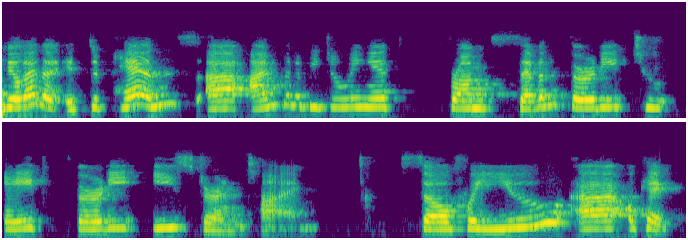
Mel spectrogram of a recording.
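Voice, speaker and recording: A woman from Austria, a native German speaker, speaks as a business coach giving an emphatic, repetitive motivational pitch on a livestream. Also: fairly bright tone. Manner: emphatic, repeats phrases for stress. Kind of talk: motivational live sales pitch to viewers. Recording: dull lo-fi livestream audio.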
